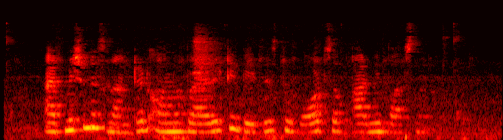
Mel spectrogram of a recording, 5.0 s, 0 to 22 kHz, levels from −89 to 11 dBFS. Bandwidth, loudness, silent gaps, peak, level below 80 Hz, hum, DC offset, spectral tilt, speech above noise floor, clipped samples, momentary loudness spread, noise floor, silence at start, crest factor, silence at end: 11.5 kHz; -33 LUFS; none; -16 dBFS; -56 dBFS; none; under 0.1%; -5 dB/octave; 22 dB; under 0.1%; 13 LU; -55 dBFS; 0.1 s; 16 dB; 0.05 s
